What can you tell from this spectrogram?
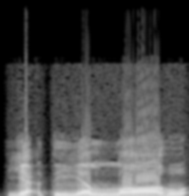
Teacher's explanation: اللہ اس میں جلالہ کا لام ما قبل زبر کے ساتھ ہے، اس کو پر کرنا ہے تو صرف لام کو پر کرنا ہے، یا کو پر نہیں کرنا۔ یہ پتلا رکھ کے آگے لام پر ہوگا۔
